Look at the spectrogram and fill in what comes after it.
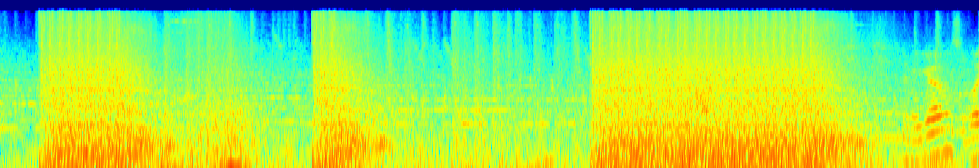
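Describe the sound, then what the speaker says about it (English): Gunfire in the video game Mass Effect Legendary Edition: long sustained bursts of rapid automatic shots, loud and close, broken by brief pauses, with voices speaking in the mix. "Because I'm shooting."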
